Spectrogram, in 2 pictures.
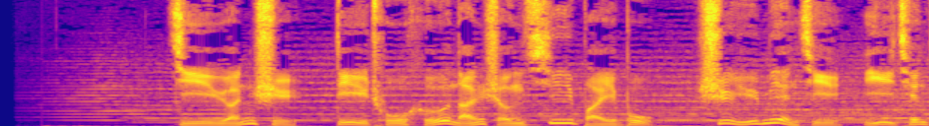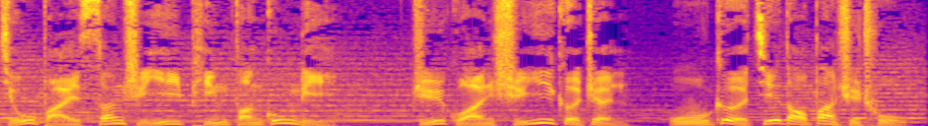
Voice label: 男声农业银行宣传片

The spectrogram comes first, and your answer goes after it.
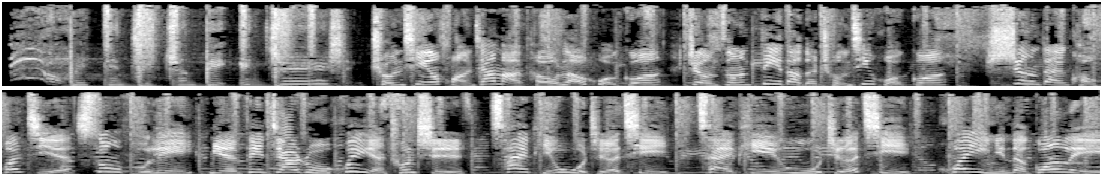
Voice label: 女声 促销 重庆黄家码头老火锅

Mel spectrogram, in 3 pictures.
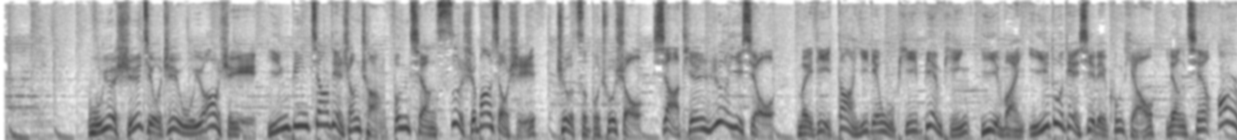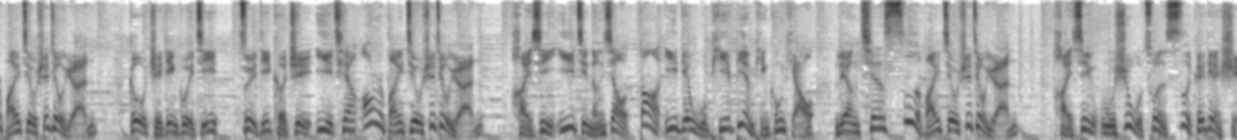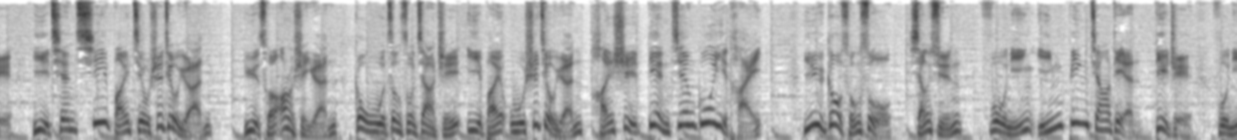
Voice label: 男声迎宾家电商场

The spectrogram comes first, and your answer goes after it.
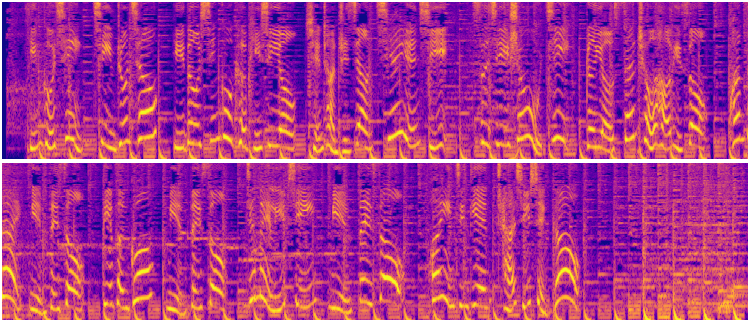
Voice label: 女声 促销 移动

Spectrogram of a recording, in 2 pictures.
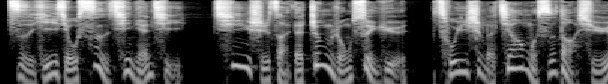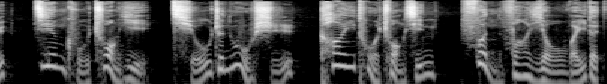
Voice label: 男声 佳木斯大学

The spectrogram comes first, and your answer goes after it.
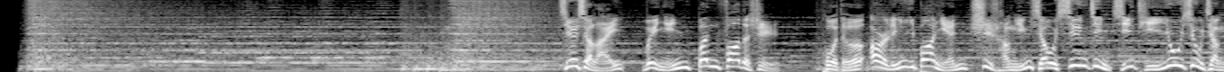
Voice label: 男声颁奖词 企业年度

